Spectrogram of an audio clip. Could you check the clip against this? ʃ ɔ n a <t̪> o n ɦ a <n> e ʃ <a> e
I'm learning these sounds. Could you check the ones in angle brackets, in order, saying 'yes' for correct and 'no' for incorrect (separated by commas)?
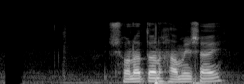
yes, no, yes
